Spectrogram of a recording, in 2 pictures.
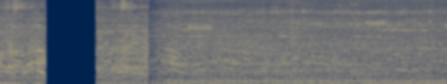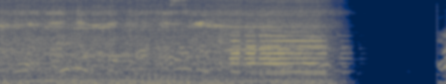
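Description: Motorcycle engines idle and rumble nearby.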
